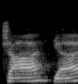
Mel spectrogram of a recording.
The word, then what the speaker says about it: Gyre: inspired it um so it's pronounced ja ya like a german but yeah a vortex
